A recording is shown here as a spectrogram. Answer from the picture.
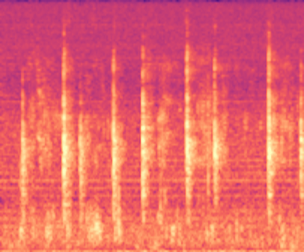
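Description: Chalk tapping on a blackboard as someone writes: a series of short, sharp, irregular clicks, about two a second.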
